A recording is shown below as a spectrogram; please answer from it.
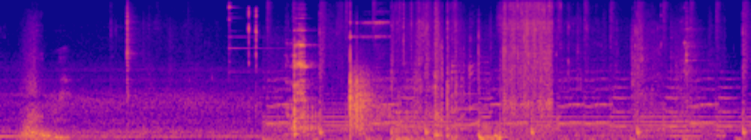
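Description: Background music begins about three and a half seconds in, over kitchen sounds: a ceramic bowl clinking sharply twice, then a short rush of dry cereal poured from its box into the bowl.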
